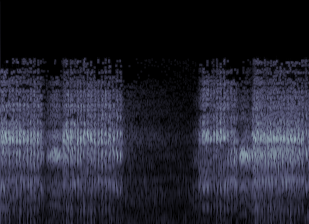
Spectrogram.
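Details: A hyacinth macaw screeches hoarsely in rapid pulsing bursts, a pair of long rasping squawks, a brief lull, then two more grating squawks of similar length.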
